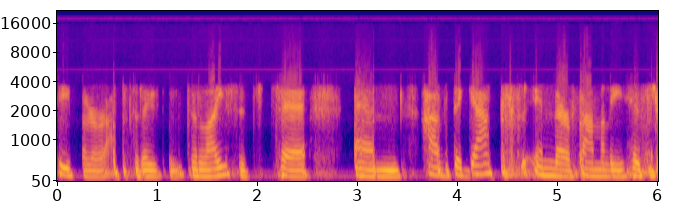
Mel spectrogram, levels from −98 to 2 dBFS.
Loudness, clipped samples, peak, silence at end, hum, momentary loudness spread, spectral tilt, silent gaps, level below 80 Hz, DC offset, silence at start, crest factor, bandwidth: -20 LUFS; under 0.1%; -6 dBFS; 0 s; none; 5 LU; -7 dB/octave; none; -68 dBFS; under 0.1%; 0 s; 14 dB; 19 kHz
